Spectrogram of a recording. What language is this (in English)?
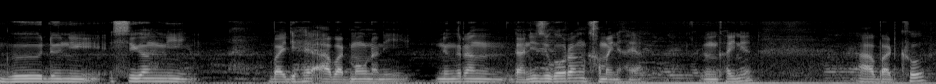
Bodo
